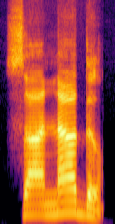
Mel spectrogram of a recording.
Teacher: آواز آنی چاہیے، سین۔ نون کو دال کے ساتھ ملائیں گے، دال ساکن ہے، دال حروف کلکلہ میں سے ہے، یہاں پر کلکلہ ہوگا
